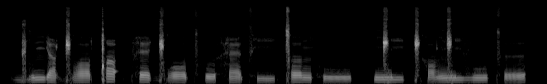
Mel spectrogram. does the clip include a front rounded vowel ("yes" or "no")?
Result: no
